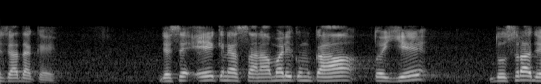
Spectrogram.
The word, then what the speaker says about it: السلام علیکم: پہلے آپ سن لیجئے السلام علیکم، السلام علیکم، وعلیکم السلام، وعلیکم السلام، وعلیکم السلام.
